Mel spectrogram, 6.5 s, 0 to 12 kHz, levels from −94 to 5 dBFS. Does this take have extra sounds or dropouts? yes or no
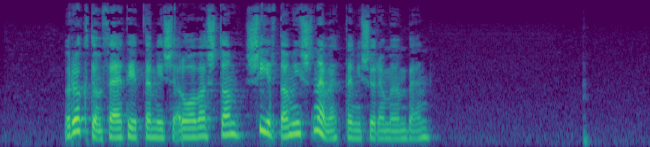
no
